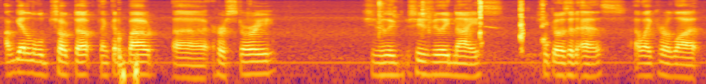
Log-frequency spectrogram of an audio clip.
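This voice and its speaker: Casual rambling man, mid pitch, laughs a lot, noisy mic with clicks. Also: level tone, normal speed. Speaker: host. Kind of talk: casual chat.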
